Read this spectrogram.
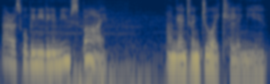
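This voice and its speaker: A woman's voice: extremely low pitch, sing-song, normal speed, a little mellow, slight background noise, heavily acted. Cool, menacing female Sith warrior. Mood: cocky, threatening. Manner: cool, threatening, sardonic. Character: deadly, confident female Sith warrior apprentice, menacing and curt. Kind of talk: video game voice acting.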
